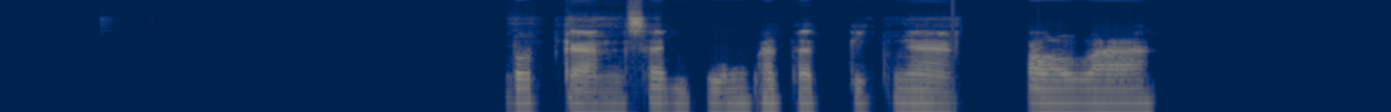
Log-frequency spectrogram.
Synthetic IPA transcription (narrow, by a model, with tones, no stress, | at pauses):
bo˧˩t̪̚kaː˨˩nsa˧˩jpʰu˨˦ŋpʰa˧˥t̪a˧t̪ːi˧˩k̚ŋaː˧˥˩k̚ | pɔː˧waː˧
